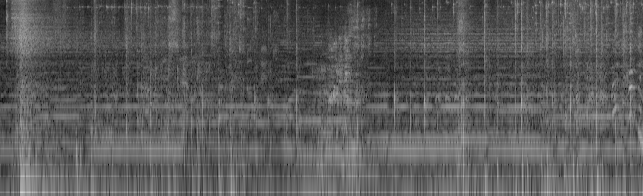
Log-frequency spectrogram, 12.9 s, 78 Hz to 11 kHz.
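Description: A horse's hooves clip-clop steadily in The Witcher 3, a rhythmic run of clopping under game music and ambient sound, with occasional neighing and speech mixed in.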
